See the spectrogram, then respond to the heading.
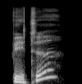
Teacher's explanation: Bitte, as pardon, rising intonation.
